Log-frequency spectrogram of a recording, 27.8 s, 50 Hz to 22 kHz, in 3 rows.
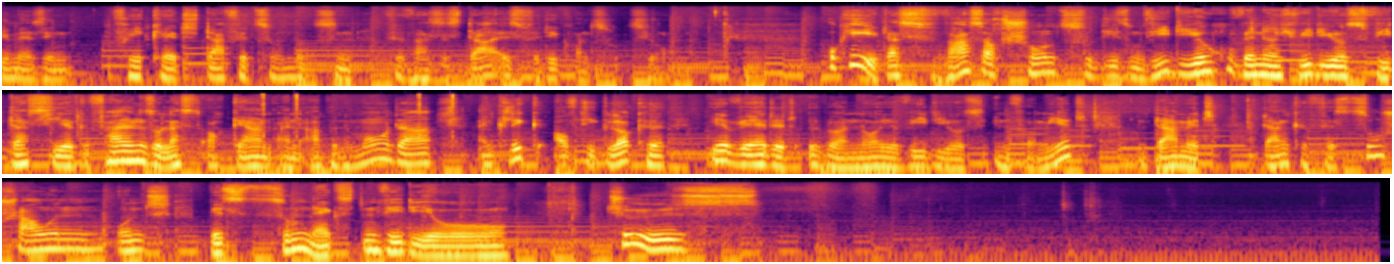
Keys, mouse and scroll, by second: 6.2-7.3 drag, 9.8 2, 17.5 3, 22.2 4, 27.7 r.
